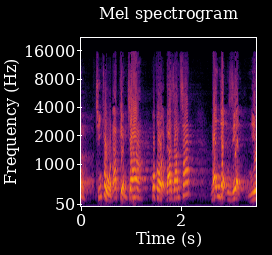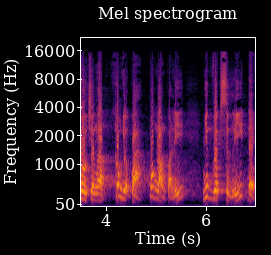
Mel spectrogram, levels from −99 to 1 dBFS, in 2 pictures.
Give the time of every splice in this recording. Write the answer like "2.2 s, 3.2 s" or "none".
none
